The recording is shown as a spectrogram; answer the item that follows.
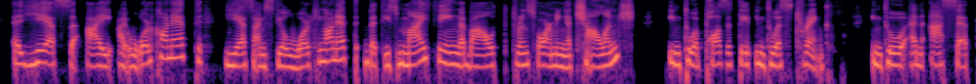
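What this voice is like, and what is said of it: Non-native English accent. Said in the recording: “my accent ... communicating in a language that is not my first language”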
